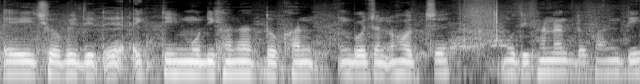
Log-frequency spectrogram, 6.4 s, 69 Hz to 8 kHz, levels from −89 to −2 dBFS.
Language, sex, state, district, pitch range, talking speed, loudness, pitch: Bengali, male, West Bengal, Kolkata, 120-125 Hz, 75 wpm, -16 LUFS, 125 Hz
